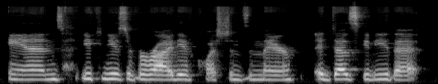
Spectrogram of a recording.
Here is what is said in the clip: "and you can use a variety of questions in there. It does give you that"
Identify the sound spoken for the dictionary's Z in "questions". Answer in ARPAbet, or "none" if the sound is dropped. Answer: Z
